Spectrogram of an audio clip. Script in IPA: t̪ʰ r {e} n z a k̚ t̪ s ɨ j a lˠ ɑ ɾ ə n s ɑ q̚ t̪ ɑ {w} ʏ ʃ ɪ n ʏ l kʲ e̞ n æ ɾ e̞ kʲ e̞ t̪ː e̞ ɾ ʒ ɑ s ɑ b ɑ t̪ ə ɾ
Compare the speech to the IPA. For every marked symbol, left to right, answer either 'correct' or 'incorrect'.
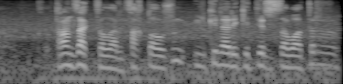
incorrect, correct

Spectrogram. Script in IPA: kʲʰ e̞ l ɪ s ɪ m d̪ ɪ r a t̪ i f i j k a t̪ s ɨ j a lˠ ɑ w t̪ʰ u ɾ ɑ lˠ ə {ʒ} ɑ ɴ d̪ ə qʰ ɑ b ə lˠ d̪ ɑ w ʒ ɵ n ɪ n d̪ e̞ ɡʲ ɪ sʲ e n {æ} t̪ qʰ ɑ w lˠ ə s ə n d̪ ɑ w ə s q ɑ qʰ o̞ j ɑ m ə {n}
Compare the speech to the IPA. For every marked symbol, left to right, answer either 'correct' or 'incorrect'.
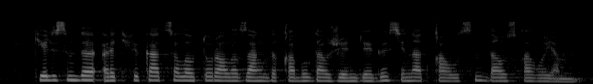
incorrect, incorrect, correct

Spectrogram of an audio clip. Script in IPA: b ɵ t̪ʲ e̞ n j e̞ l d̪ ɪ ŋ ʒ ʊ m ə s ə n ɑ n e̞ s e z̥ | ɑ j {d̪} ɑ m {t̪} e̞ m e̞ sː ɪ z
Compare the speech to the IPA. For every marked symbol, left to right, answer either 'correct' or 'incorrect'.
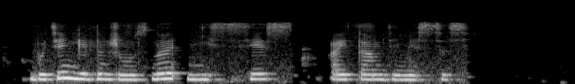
incorrect, incorrect

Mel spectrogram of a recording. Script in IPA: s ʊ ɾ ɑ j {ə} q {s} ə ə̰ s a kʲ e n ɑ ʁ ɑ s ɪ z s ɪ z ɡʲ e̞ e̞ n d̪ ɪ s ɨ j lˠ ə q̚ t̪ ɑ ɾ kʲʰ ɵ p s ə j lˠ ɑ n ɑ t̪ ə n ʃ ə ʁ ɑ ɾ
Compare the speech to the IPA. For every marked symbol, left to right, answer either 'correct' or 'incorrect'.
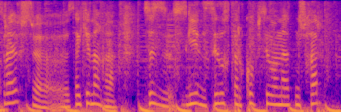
correct, incorrect

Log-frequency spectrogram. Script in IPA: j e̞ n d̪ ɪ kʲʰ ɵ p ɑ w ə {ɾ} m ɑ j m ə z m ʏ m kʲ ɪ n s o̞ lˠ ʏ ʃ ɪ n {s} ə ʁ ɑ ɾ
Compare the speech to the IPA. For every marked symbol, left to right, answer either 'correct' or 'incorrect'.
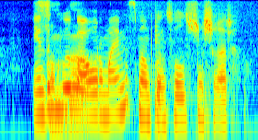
correct, incorrect

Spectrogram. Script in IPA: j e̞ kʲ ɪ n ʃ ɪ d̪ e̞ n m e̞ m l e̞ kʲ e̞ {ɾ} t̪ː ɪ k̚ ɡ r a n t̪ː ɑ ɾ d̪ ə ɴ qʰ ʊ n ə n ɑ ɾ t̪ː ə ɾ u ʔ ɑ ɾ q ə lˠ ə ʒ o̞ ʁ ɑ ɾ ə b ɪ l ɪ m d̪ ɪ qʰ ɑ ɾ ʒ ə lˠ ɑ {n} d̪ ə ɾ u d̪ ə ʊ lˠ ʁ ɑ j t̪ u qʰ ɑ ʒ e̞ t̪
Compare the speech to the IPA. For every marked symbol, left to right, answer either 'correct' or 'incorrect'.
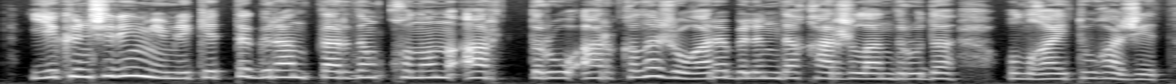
incorrect, correct

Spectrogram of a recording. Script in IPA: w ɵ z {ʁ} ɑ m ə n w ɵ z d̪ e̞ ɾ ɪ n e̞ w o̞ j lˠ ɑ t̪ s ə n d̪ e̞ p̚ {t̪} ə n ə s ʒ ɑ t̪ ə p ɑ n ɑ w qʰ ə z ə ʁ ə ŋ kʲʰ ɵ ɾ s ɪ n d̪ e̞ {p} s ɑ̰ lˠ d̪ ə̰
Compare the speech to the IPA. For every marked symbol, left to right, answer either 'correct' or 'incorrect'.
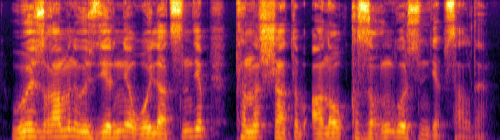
correct, incorrect, correct

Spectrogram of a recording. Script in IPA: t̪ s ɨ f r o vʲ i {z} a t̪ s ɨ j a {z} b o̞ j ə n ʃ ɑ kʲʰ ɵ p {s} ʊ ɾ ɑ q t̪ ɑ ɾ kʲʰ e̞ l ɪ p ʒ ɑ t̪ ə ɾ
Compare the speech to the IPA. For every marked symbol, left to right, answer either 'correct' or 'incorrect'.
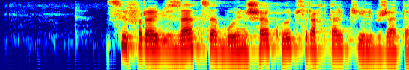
correct, incorrect, correct

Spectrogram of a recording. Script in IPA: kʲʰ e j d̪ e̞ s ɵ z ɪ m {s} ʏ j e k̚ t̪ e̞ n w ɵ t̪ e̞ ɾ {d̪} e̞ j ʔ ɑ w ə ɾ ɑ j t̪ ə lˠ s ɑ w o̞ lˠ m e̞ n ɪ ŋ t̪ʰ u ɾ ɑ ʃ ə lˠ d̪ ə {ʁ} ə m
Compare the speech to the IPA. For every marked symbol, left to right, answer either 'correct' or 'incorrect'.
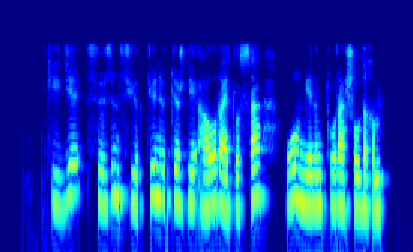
correct, correct, correct

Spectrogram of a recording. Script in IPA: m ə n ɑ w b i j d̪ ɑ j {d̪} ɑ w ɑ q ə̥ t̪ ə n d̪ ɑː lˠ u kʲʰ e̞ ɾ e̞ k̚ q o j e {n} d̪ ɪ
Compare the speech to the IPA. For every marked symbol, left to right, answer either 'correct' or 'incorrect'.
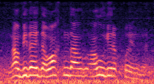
correct, correct

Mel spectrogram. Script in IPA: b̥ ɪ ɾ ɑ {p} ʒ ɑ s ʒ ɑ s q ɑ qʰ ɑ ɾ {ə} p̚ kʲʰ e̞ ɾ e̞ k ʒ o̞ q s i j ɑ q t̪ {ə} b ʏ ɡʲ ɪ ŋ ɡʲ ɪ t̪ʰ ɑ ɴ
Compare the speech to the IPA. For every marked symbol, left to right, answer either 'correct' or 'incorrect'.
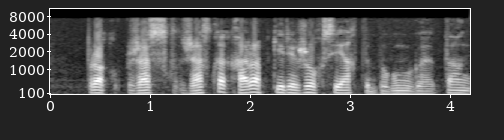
incorrect, incorrect, correct

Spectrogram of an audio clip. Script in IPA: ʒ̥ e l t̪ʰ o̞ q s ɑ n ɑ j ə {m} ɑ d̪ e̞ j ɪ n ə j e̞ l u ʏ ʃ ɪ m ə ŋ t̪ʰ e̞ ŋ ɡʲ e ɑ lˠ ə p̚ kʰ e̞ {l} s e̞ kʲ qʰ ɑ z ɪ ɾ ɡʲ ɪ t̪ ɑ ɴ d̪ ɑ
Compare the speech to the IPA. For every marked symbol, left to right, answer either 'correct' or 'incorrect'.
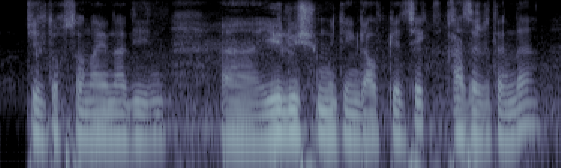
incorrect, correct

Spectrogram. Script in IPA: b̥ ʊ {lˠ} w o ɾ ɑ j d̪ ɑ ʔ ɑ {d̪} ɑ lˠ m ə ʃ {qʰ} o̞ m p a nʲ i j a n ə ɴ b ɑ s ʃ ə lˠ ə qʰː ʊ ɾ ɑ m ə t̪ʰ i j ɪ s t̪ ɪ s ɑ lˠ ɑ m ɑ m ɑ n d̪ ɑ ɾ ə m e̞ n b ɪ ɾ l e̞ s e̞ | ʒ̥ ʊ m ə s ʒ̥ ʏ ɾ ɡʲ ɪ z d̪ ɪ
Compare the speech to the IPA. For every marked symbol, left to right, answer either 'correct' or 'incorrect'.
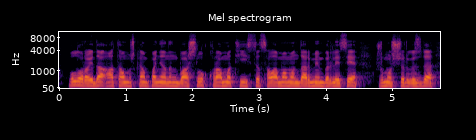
correct, incorrect, incorrect

